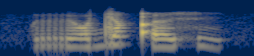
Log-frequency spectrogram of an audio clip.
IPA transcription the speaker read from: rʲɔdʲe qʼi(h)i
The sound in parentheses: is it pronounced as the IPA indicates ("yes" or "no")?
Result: yes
